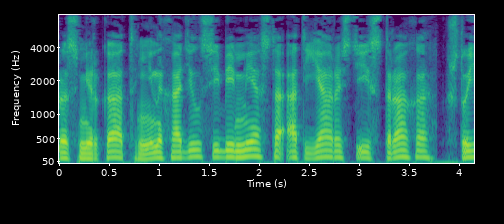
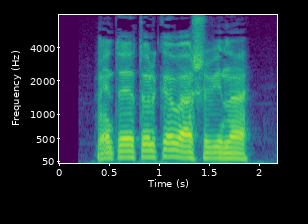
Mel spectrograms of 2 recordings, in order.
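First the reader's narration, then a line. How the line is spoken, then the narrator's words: Grumpy grumble. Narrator (Russian): сварливо пробурчал Меркат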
